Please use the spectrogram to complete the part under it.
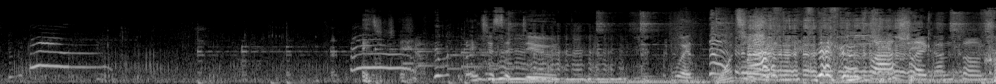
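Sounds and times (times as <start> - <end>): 
cat meowing: 0.1 - 1.4, 3.5 - 4.4
laughter: 3.5 - 9.9
speech: 3.6 - 9.9.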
